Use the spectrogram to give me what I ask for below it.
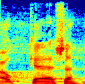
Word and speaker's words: عكاشة: قال الإمام النووي: الرهيط بضم الراء تصغير رهط وهم دون عشرة أنفس، والأفق الناحية والجانب، وعكاشة بضم العين وتشديد الكاف وبتخفيفها، والتشديد أفصح، عكاشة هكذا تنطق.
